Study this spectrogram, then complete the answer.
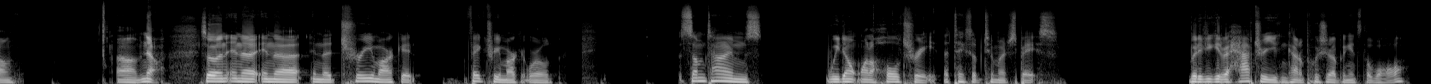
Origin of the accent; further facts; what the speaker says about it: Southern California, United States; moved away; I'm from Southern California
